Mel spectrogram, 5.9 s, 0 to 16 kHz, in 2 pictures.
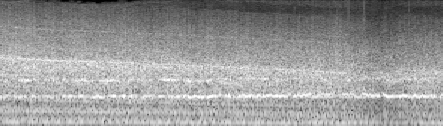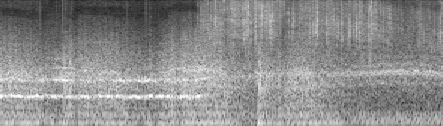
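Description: A supercharged R2 car in Car Mechanic Simulator 2021 under full throttle, its engine droning at a high steady pitch while the tires squeal in a long slide, then the engine note drops away near the end.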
